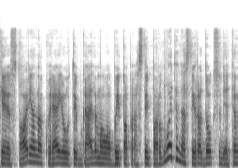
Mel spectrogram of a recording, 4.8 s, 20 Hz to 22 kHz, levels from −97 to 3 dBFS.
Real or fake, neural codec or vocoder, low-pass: fake; codec, 44.1 kHz, 7.8 kbps, Pupu-Codec; 10.8 kHz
